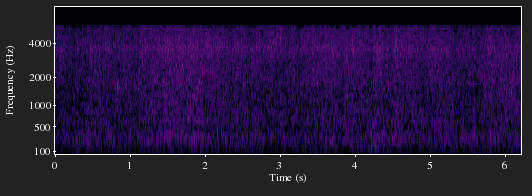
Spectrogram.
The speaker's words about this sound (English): Okay, boy, I don't know if you can hear that rain, but it's coming down heavy. No lightning, no, that's wild.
